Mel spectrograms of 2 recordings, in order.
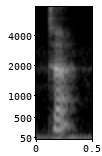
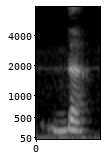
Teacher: So you can see the tongue a little bit with D between the teeth, but we're not spitting and we're not blowing out any air like we do in English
